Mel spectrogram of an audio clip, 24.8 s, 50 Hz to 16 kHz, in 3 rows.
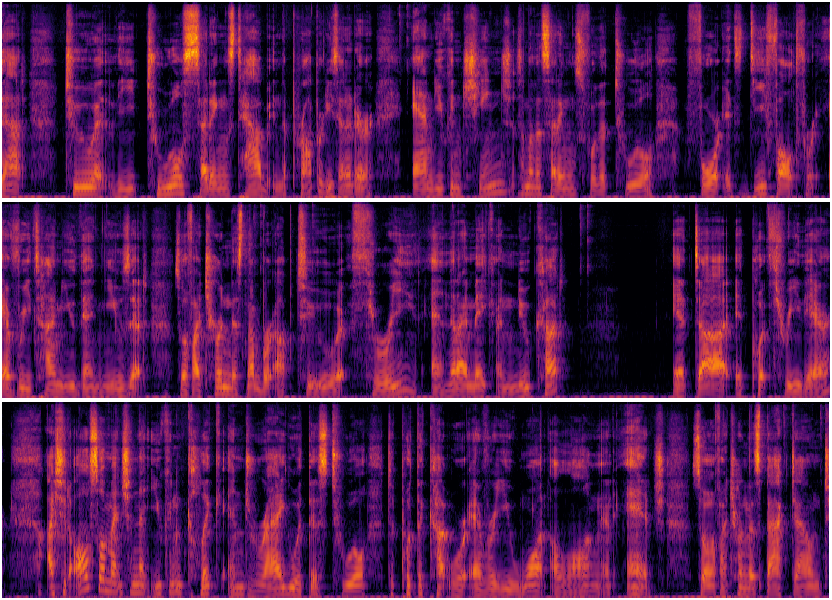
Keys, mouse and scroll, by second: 3.9 click, 10.7 click, 14.0 click, 17.4 ctrl+z, 24.3 click.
